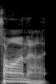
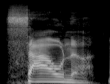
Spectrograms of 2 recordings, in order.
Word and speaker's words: sauna: They're like, it's not pronounced sauna. It's sauna. Get it right. It's a Finnish word.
